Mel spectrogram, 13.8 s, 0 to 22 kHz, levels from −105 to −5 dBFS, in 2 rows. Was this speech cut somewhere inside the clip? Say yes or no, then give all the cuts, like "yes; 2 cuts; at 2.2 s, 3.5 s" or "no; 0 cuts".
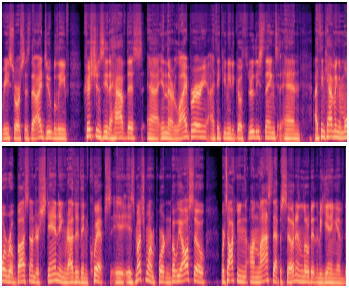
yes; 2 cuts; at 5.5 s, 10.3 s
